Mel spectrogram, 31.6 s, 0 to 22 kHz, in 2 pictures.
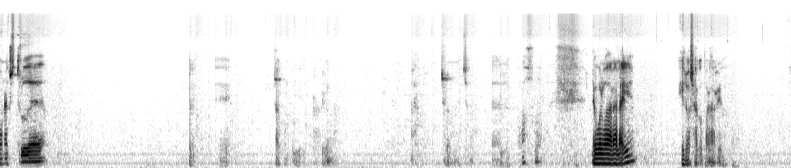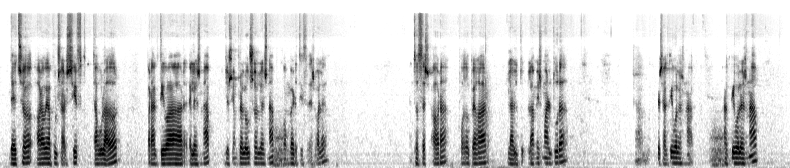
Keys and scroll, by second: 0.5 e, 4.4 g, 4.7 z, 7.4 ctrl+z, 12.4 i, 18.0 shift+Tab, 28.4 shift+Tab, 30.4 shift+Tab.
